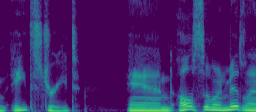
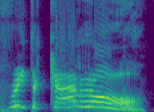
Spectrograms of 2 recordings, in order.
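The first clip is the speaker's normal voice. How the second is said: high, drawn-out shout in a mock German accent; screamed German-accent attempt that sounds Cuban; 3 dB louder, slower than usual. Shown as a demonstration. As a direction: bellow it in a bad German accent, R rolled. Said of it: "do it with a German accent".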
